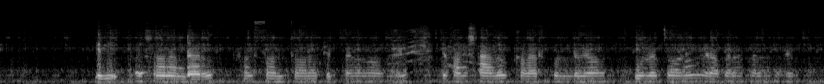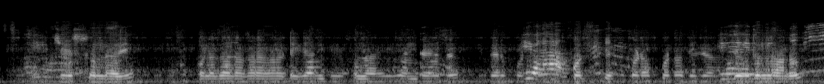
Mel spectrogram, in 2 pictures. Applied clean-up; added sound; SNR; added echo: neural separator model SepFormer DNS4.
